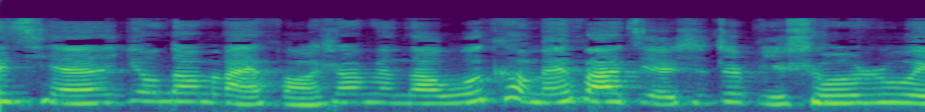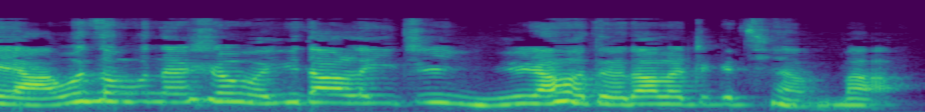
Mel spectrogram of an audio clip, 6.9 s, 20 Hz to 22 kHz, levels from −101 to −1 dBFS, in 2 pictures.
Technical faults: overlap between stream segments

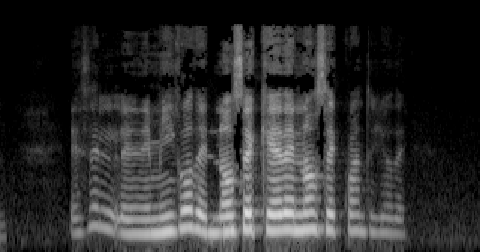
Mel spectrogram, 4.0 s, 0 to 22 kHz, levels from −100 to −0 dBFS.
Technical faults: automatic gain rising

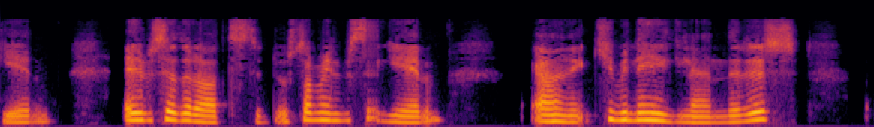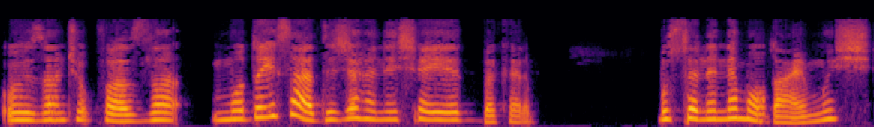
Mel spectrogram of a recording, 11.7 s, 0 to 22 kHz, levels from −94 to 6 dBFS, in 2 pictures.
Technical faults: low-delay AAC compression; AAC frame loss with concealment

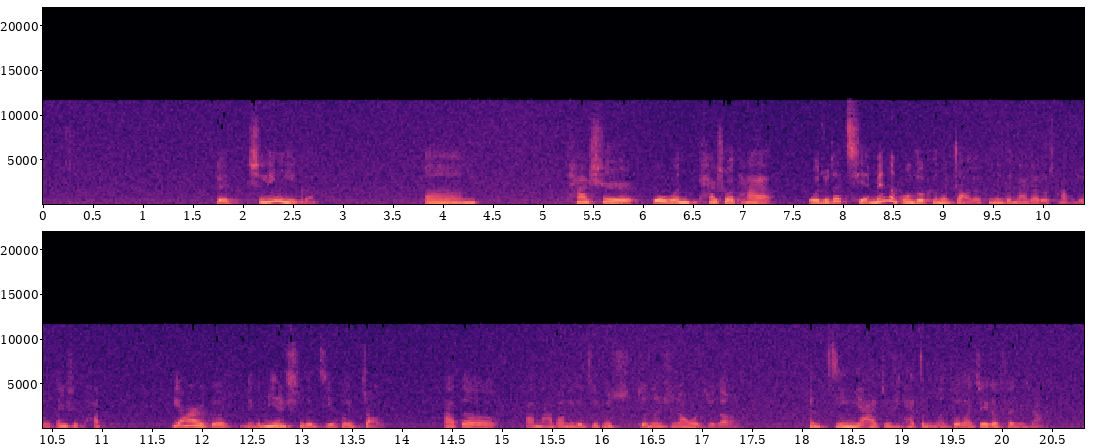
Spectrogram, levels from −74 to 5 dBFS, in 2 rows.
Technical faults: none

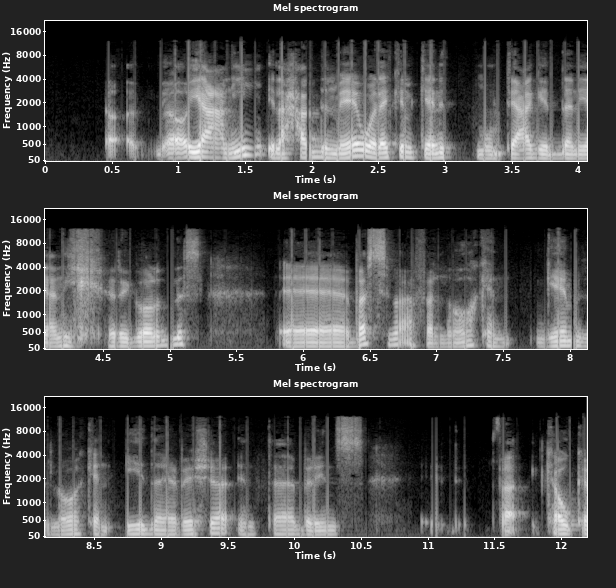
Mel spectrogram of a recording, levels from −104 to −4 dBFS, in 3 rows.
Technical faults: periodic USB or driver dropouts; gap between chunks

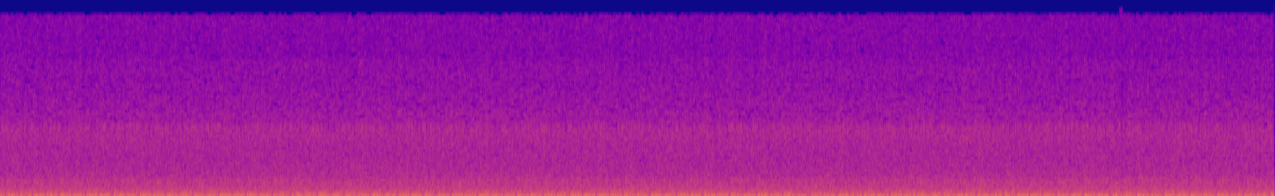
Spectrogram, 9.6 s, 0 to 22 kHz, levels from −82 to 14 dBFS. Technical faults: compressed frames skipped

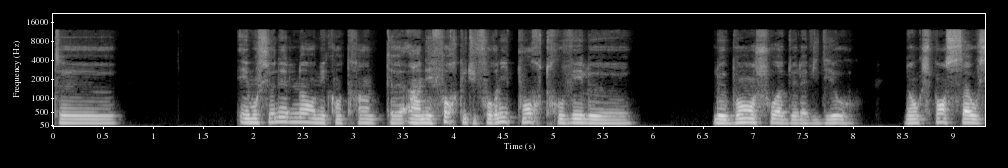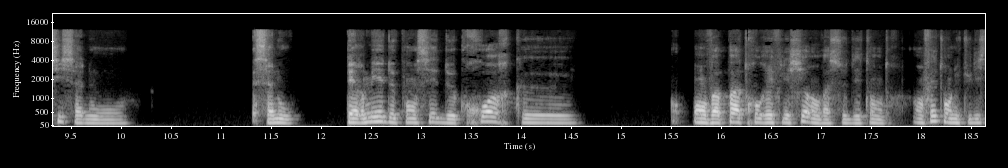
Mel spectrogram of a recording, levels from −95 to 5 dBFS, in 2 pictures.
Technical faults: none

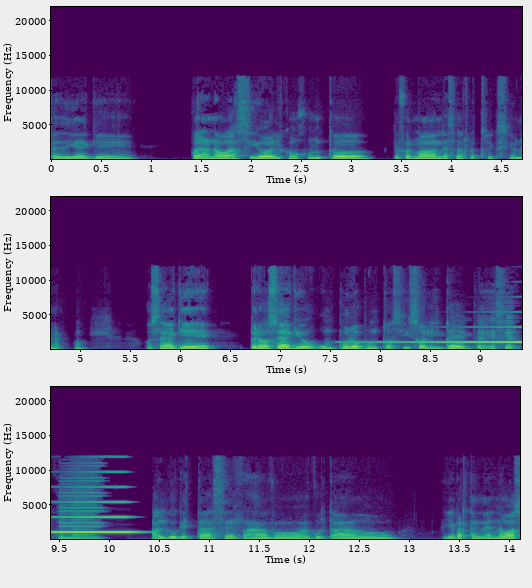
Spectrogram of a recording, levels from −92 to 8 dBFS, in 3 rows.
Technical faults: loudspeaker feedback squeal

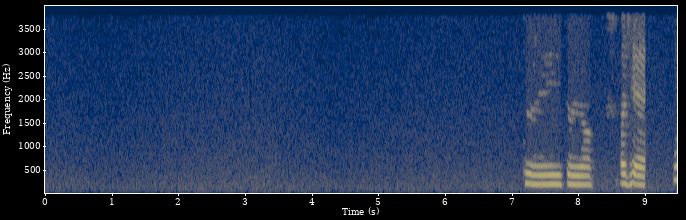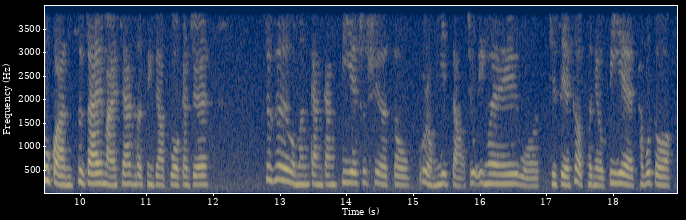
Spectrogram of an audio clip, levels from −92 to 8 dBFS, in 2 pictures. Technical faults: skip ahead; jitter buffer speed-up

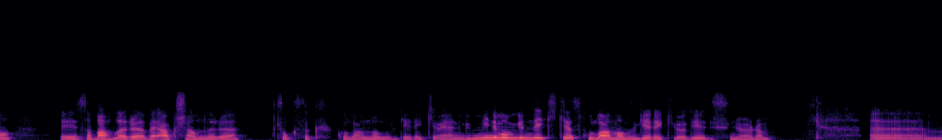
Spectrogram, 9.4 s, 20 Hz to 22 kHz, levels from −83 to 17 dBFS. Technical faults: AMR wideband (HD Voice) codec

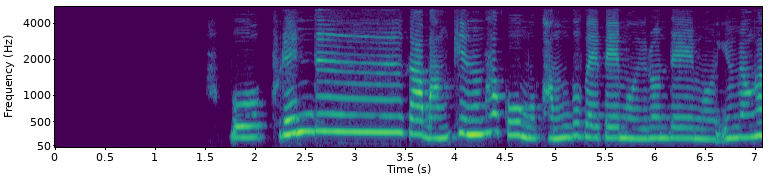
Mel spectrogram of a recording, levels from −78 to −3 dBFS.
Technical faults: aliasing

